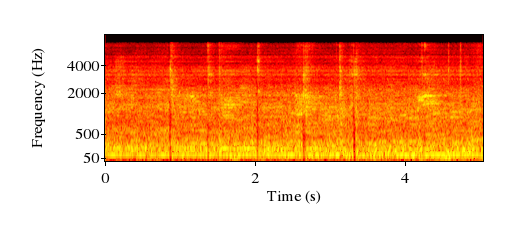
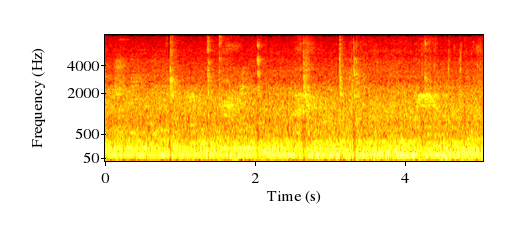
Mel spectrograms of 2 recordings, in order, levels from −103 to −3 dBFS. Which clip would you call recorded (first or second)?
second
